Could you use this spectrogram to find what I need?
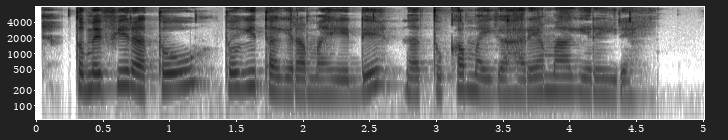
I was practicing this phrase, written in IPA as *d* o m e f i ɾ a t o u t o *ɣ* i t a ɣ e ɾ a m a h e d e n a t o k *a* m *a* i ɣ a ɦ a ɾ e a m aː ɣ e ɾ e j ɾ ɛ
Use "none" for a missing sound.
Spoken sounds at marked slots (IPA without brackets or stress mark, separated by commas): t, ɣ, a, a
